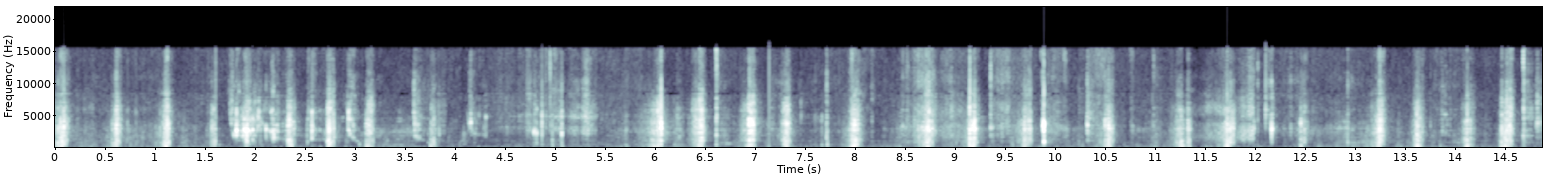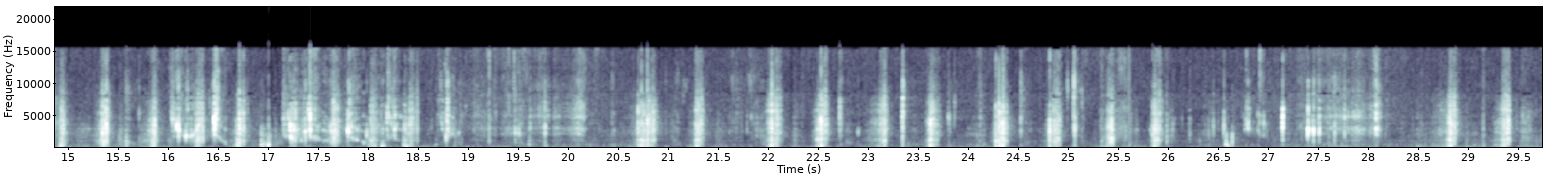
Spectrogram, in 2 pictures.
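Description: Close-miked biting and chewing of shaved blender ice topped with milk powder: a continuous run of crisp, rapid crunches and crackles.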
